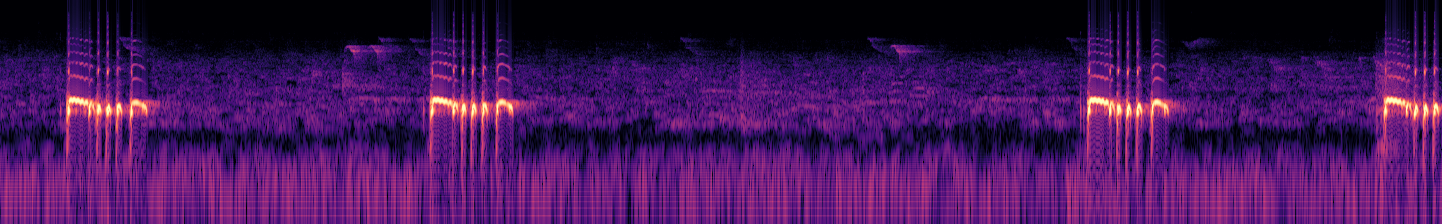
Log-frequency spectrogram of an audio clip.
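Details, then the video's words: Zebra dove singing: short bursts of rolling, bubbling coos, each under a second, repeated every few seconds over a quiet background. "suhu perkutut jika nyaut"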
